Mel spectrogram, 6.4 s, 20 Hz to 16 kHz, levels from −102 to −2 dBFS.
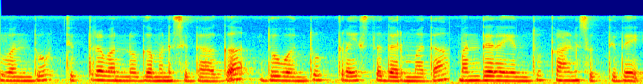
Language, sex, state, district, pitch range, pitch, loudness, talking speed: Kannada, female, Karnataka, Bellary, 175-195 Hz, 180 Hz, -16 LUFS, 105 wpm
